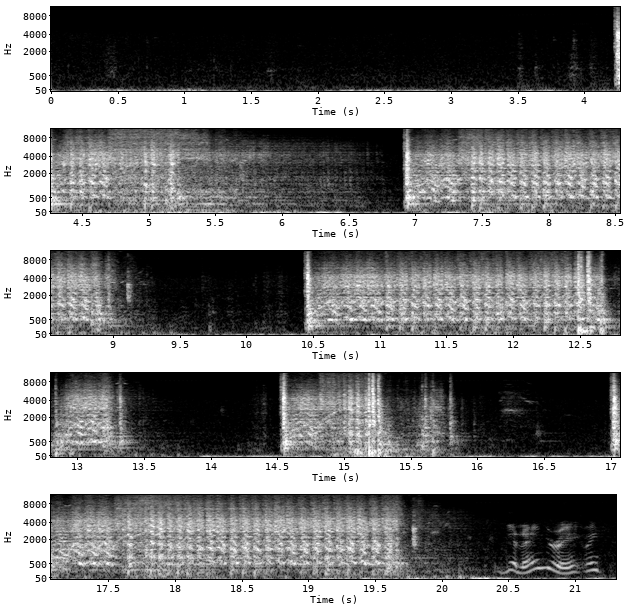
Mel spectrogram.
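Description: An old truck pulled out after twenty years, opened up on the choke, cranks and fires repeatedly, each start catching into several seconds of rough, loud running before cutting out, with voices talking between attempts.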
